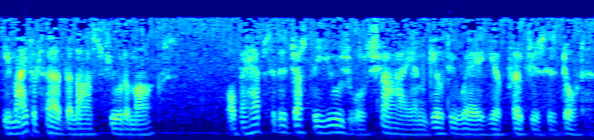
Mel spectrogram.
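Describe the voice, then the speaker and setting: A man narrating a classic radio drama in a measured, grave manner. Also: sits low. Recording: dull old radio recording with faint hiss.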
